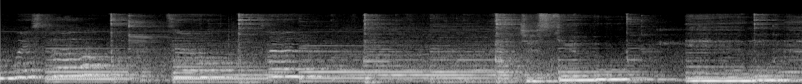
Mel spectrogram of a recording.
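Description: An acoustic guitar accompanies a live vocal duet: a female and a male singer take turns on held, gliding sung lines.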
